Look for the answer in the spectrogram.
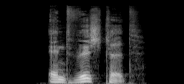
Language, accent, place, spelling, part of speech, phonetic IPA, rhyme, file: German, Germany, Berlin, entwischtet, verb, [ɛntˈvɪʃtət], -ɪʃtət, De-entwischtet.ogg
- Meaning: inflection of entwischen: 1. second-person plural preterite 2. second-person plural subjunctive II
